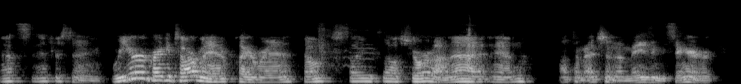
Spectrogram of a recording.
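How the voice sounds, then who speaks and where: An unremarkable speaking voice from a man with an American accent, medium pitch, lively intonation, a moderate pace and hardly any pauses. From Long Island, New York. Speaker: rock musician. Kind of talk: casual interview chat. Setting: livestream.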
